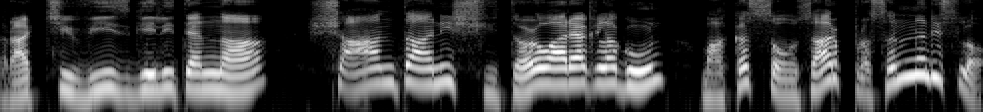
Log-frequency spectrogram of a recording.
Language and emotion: Goan Konkani, happy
